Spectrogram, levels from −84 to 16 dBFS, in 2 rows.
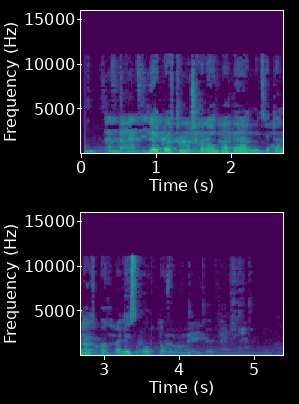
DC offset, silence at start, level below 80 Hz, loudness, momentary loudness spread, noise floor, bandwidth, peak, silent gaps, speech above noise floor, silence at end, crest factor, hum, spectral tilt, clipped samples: under 0.1%; 0.05 s; -54 dBFS; -22 LUFS; 21 LU; -53 dBFS; 12 kHz; 0 dBFS; none; 31 dB; 0.55 s; 22 dB; none; -5 dB/octave; under 0.1%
